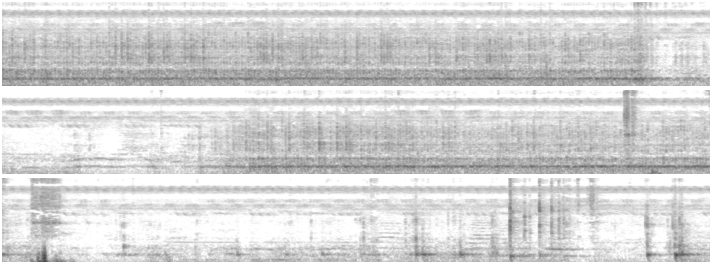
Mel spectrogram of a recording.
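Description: Small DC motor spinning a propeller cut from a plastic bottle, a steady whirring hum. It drops out for a few seconds about six seconds in, comes back, then stops with a sharp knock about fourteen seconds in. A few light plastic clicks near the end come from the propeller and cap being handled.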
